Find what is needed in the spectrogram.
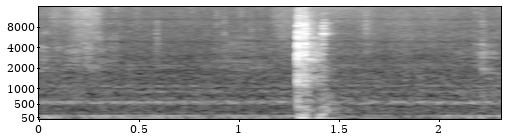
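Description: One sharp click just over a second in from small metal jewelry pliers and a split ring being handled, over a faint steady hum.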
